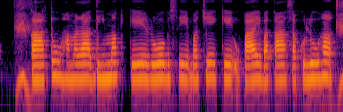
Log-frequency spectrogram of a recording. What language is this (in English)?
Magahi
